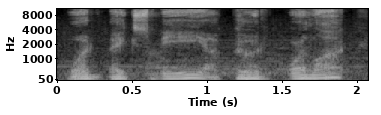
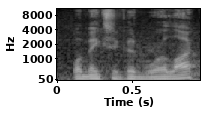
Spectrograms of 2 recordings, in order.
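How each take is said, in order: First: It is said in a gravelly Batman voice. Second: It is said in his normal voice.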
